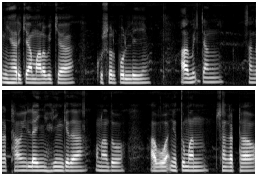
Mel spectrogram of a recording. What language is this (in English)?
Santali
